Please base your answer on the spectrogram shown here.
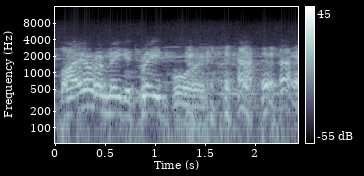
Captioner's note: laughter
